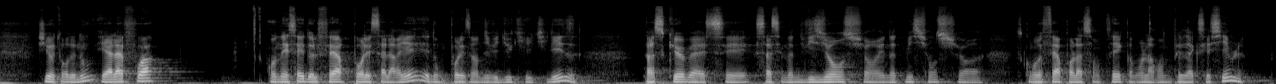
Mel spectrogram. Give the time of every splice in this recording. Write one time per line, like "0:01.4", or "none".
none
